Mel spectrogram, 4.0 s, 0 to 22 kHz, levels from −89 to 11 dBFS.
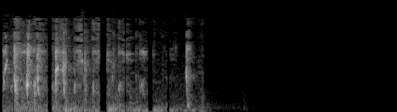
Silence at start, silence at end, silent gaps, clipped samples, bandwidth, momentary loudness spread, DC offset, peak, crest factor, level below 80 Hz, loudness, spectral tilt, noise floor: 0 s; 1.95 s; none; under 0.1%; 13.5 kHz; 16 LU; under 0.1%; -6 dBFS; 28 dB; -52 dBFS; -28 LUFS; -1.5 dB/octave; -68 dBFS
